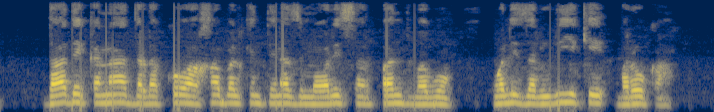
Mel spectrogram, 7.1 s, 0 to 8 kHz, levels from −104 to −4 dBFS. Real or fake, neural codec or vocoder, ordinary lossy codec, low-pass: real; none; Opus, 64 kbps; 7.2 kHz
